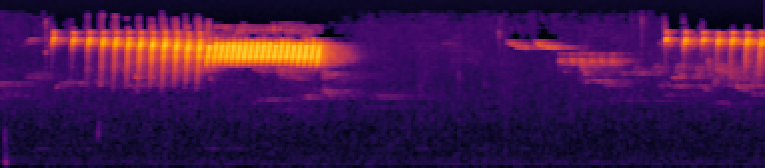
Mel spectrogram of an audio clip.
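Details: Wood warbler singing: a run of sharp high ticks speeding up into a dry shivering trill that lasts about a second and a half, then fades; after a pause, brief thin notes and another accelerating series of ticks begin.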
